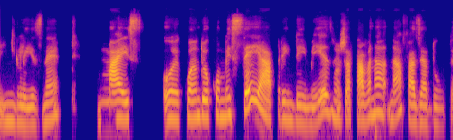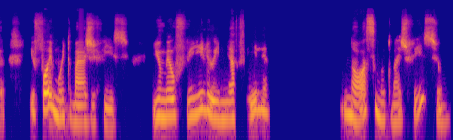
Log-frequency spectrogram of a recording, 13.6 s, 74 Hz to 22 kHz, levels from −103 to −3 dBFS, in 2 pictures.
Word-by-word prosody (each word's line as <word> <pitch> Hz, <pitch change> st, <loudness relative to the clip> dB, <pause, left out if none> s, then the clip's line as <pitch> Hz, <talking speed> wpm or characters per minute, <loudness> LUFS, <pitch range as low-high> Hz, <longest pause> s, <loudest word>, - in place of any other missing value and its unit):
inglês, 150 Hz, -3 st, -5 dB
né, 170 Hz, +6 st, -3 dB, 0.6 s
mas 180 Hz, -, +6 dB, 0.4 s
o 185 Hz, -, +2 dB
eh, 175 Hz, -, 0 dB
quando 190 Hz, +1 st, +2 dB
eu 185 Hz, -, +2 dB
comecei 200 Hz, +2 st, +3 dB
a -, -, +9 dB
aprender 170 Hz, -5 st, -5 dB
mesmo, 165 Hz, +10 st, -2 dB
eu -, -, -6 dB
já -, -, +2 dB
estava 195 Hz, +4 st, +3 dB
na 225 Hz, +2 st, 0 dB
na 180 Hz, 0 st, +1 dB
fase 155 Hz, 0 st, +1 dB
adulta 145 Hz, -2 st, -7 dB, 0.4 s
e -, -, -8 dB
foi 255 Hz, 0 st, +5 dB
muito 190 Hz, -3 st, -5 dB
mais 155 Hz, -1 st, -1 dB
difícil. 140 Hz, -4 st, -7 dB, 0.4 s
E 195 Hz, -, -3 dB
o -, -, -3 dB
meu 195 Hz, +1 st, -1 dB
filho 210 Hz, +3 st, -4 dB
e 180 Hz, -, -3 dB
minha 175 Hz, +1 st, -4 dB, 0.2 s
filha 250 Hz, -3 st, -6 dB, 1.1 s
Nossa, 215 Hz, 0 st, -2 dB
muito 175 Hz, -4 st, -10 dB
mais 155 Hz, -, -5 dB
difícil. 385 Hz, -, -4 dB
180 Hz, 150 wpm, -26 LUFS, 160-205 Hz, 1.1 s, a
